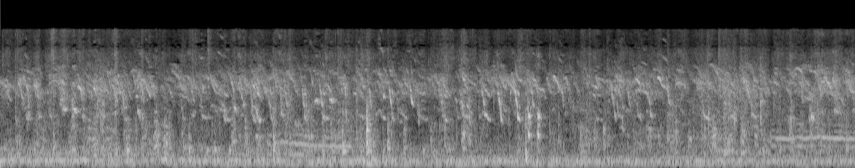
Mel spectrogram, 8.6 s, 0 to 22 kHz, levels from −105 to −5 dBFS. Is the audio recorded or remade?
remade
